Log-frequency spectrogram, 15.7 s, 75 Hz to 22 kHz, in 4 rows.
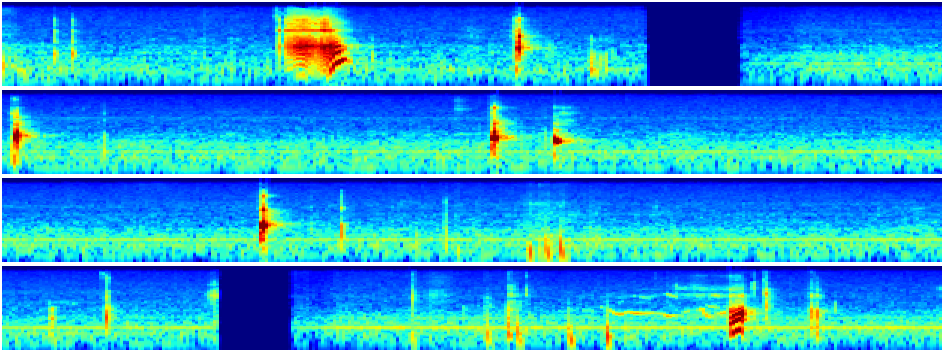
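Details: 17-day-old male infant: repeated small, sharp hiccup sounds roughly every two seconds over a quiet background, about six in all; hiccups.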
